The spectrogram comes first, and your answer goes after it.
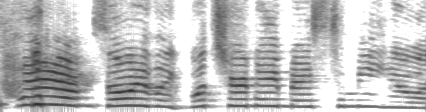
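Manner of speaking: high, bright, friendly hello; high chirpy greeting. Retold or imitated. Greeting a fan who recognized her, high and chirpy.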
